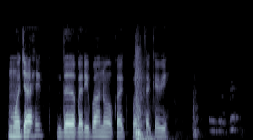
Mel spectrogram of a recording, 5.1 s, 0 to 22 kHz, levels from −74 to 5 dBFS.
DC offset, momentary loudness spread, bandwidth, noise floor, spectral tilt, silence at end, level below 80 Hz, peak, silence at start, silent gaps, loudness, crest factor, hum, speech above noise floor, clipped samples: under 0.1%; 13 LU; 10 kHz; -51 dBFS; -7 dB/octave; 0.4 s; -42 dBFS; -2 dBFS; 0.15 s; none; -21 LUFS; 20 dB; none; 31 dB; under 0.1%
